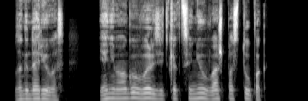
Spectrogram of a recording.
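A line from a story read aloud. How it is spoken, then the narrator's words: Timid young woman. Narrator (Russian): Девушка робко произнесла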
